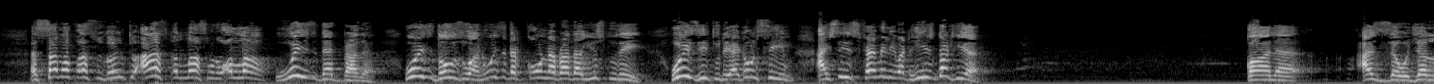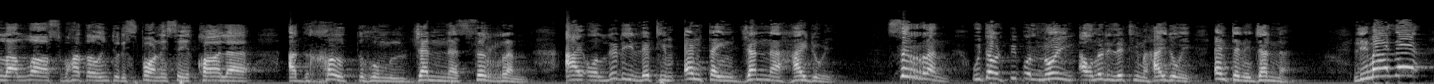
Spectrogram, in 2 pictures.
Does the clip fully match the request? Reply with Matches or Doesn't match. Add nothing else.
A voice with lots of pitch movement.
Matches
